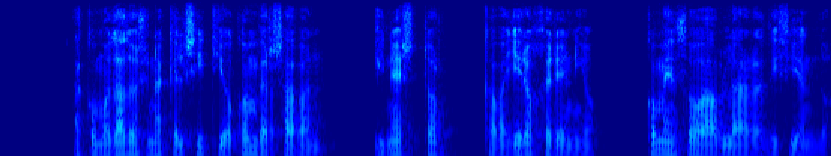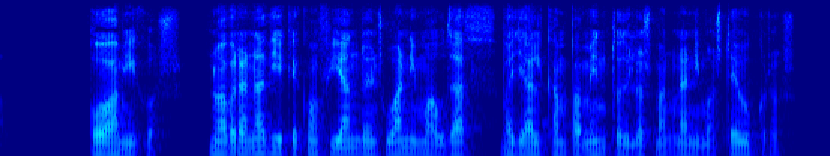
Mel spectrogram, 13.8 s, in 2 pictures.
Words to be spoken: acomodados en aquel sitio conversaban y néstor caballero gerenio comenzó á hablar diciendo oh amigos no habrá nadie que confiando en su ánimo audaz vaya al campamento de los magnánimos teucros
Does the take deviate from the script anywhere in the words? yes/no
no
